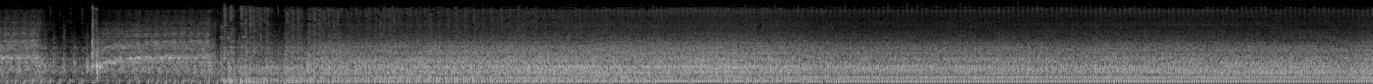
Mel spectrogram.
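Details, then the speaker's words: Craftsman 19.5 riding mower engine cranks rapidly for a couple of seconds without starting, then catches and settles into a steady run only once cranking stops; suspected faulty ignition switch causing crank-no-start. "the only thing I found to be really odd is that it will start when you let off of the crank otherwise you'd sit there and crank it and crank it and crank it and it won't start second you let off it'll start"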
